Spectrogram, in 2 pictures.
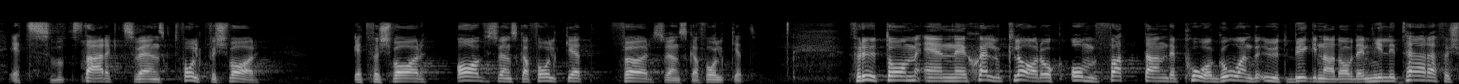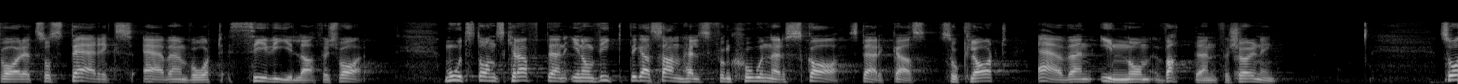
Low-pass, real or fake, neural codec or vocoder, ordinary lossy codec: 7.2 kHz; real; none; AAC, 48 kbps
